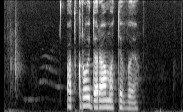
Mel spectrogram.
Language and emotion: Russian, neutral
